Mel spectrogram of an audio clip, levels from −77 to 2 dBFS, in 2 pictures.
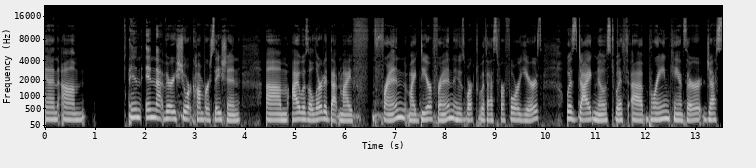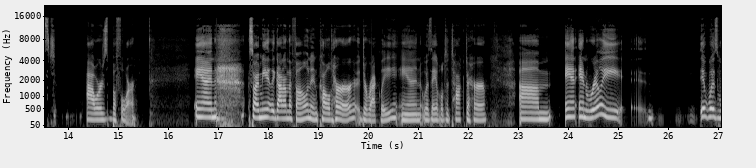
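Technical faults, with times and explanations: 11.44, 16.96 and 20.06 s, block of digital silence: the speech drops to silence for about 2 ms, then twice for 5.8 ms. That fits buffers that weren't filled in time, 256 samples in the later two, and each gap is short enough to be heard as a tick.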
